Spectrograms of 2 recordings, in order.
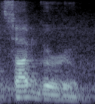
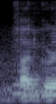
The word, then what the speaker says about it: Sadhguru: The picture behind me is a man called Sadhguru.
